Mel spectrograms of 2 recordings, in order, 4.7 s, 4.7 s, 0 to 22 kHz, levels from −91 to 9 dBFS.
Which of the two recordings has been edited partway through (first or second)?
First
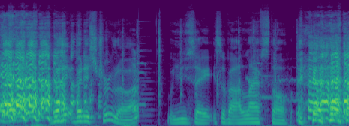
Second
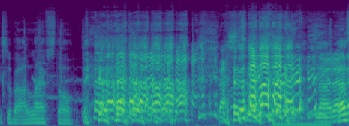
first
